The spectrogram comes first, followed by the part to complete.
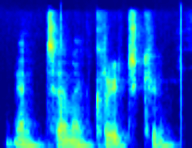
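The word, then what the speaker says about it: Antena Krzyku: I mispronounced enough things on this podcast. It's Antenna Kruczkov. Yeah, Kruczku. Antenna Kruczku.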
